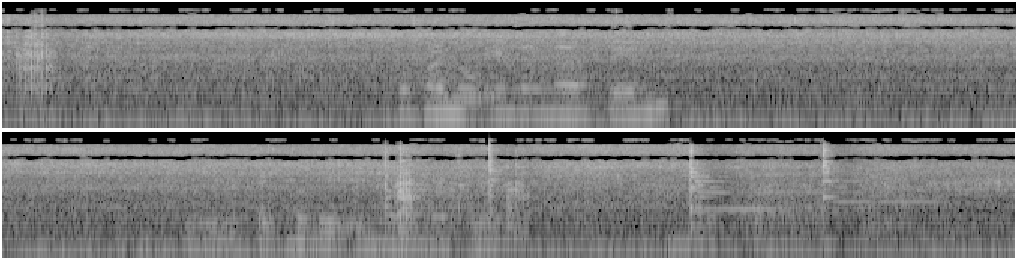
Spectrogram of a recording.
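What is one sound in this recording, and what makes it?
Meat and onions sizzle in hot oil in a pan.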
